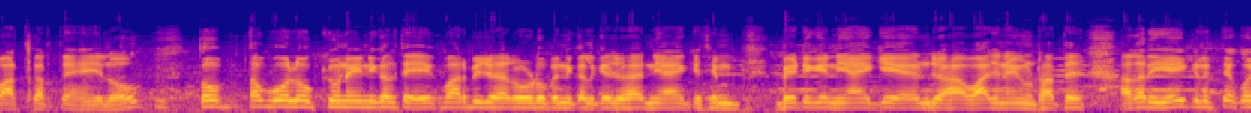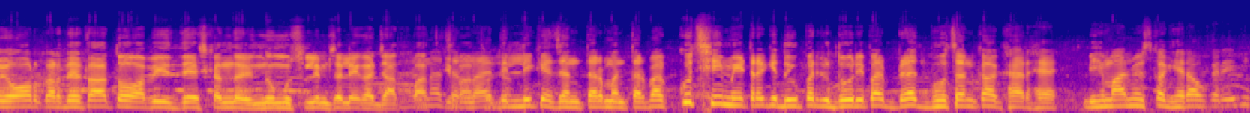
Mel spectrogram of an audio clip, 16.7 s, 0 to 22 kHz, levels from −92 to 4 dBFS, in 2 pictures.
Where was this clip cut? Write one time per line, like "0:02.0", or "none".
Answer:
0:11.4

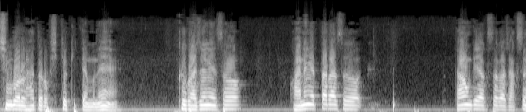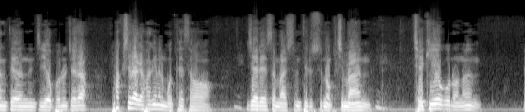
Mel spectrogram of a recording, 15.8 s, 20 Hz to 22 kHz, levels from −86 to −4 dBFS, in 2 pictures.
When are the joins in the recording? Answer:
0:09.4

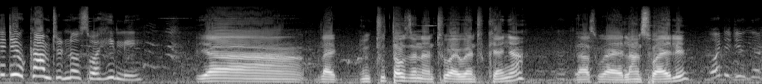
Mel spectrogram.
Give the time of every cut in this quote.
none

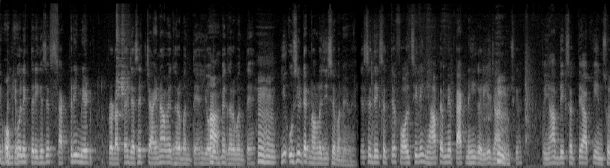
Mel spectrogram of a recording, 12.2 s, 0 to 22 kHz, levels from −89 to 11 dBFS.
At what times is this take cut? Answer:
0:07.2

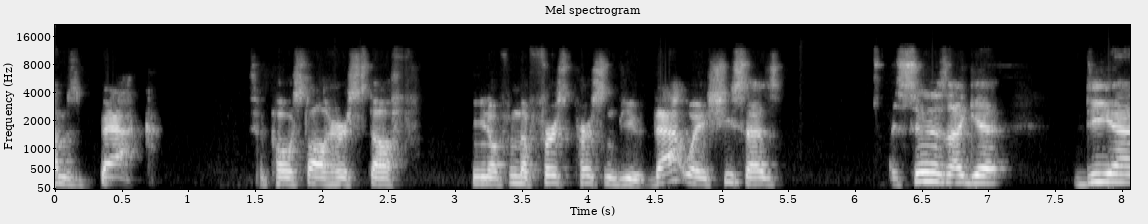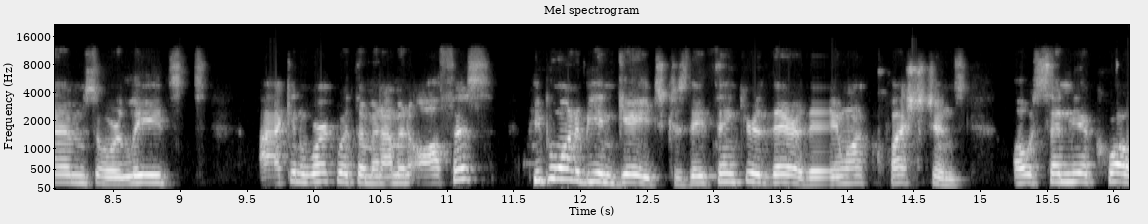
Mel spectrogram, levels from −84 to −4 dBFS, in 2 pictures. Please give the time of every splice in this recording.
0:11.4

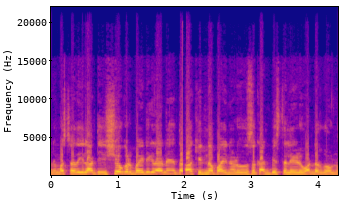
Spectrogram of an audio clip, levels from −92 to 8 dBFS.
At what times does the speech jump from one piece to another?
0:02.0

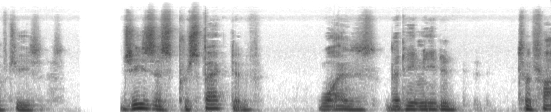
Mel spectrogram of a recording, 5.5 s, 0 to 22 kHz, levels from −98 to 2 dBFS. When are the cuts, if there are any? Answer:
0:01.2

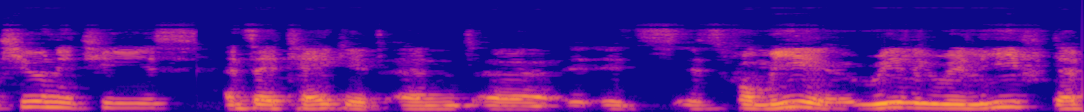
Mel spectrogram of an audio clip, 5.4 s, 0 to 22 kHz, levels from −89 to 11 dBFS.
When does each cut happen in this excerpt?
0:00.9

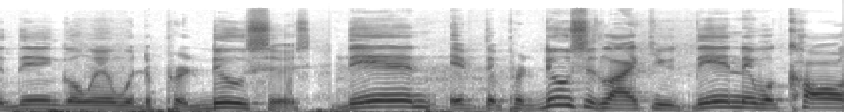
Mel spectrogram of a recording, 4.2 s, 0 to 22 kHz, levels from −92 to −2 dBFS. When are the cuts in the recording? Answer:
0:01.5

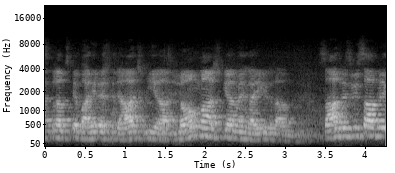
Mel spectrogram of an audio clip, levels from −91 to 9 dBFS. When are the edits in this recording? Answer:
none

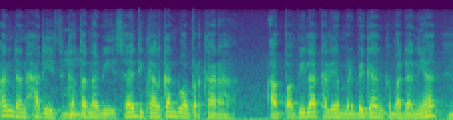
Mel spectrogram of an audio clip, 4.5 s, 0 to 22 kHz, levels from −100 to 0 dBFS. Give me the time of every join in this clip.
none

